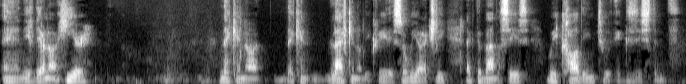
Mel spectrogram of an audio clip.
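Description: The speaker is a cafe owner in his sixties, not a native English speaker, preaching emphatically through an interview in his living room while his hands gesture. His voice is on the low side, husky and a bit bright, delivered in a monotone and a little slowly into a fluffy handheld interview mic.

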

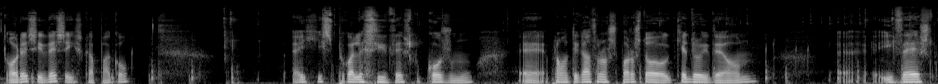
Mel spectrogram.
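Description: A young man hosting a gaming video in casual, jokey commentary, rambling, muttering and humming to himself while he builds, recorded on a desktop mic at home. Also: on the low side. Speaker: gaming channel host. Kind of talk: casual let's-play commentary. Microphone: desktop studio mic.

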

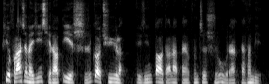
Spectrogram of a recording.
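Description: A man in a technical tutorial, explaining each step patiently and often pausing with fillers. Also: medium pitch, fairly bright tone, dry recording. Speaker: tutorial presenter. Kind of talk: screen-recorded technical tutorial.

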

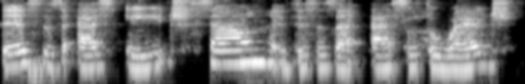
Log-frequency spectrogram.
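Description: A woman teaching a pronunciation lesson, speaking slowly and carefully and repeating each sound and word. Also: mid-range voice, husky, recorded from a distance, rough recording. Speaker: language teacher.

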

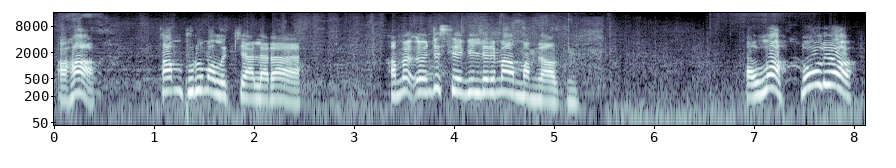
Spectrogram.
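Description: Young male gaming commentator, high voice, playful and loud, faint music behind. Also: unhurried, long pauses. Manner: playful, chatty, shouts excitedly in fights. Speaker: gameplay commentator. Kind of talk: let's play commentary.

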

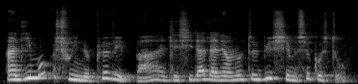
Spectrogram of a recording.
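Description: A woman reading a children's storybook aloud, animated and playful. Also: mid-range voice, fast talker.

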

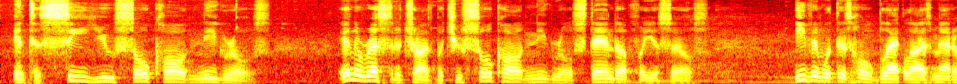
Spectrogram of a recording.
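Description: Casting: male religious teacher, somewhat low voice, emphatic, repetitive, profane informal sermon. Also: a little mellow. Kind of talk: informal sermon with scripture reading and commentary.

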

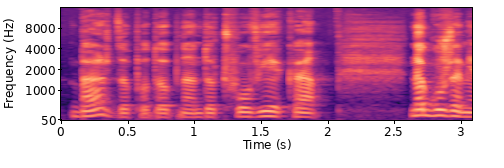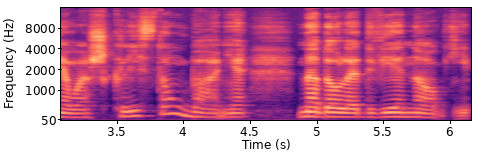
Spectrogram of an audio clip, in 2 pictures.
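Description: Brief: narrator for a comic novel, dry humor, mid pitch. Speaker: audiobook reader. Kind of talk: scripted narration.

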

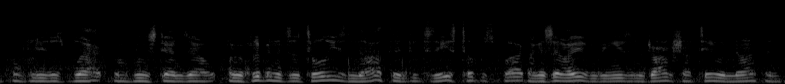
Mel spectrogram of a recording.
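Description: A man's voice: on the high side, warm tone, dull audio, slight background noise. A young man chatting casually as he drives and fishes from a kayak, talking into a body-mounted action camera and swearing now and then. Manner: laid-back, swears casually. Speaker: fishing vlogger. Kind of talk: casual vlog chat. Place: in a pickup truck, then on a kayak on a lake outdoors. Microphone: action camera mounted on him.

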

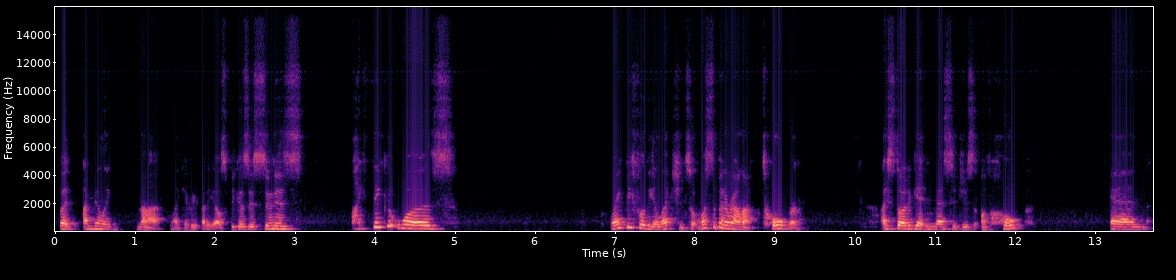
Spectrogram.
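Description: Over slightly dull video-call audio, an older woman artist with a mid-range, slightly rough voice talks casually and candidly as an interview guest. The conversation is reflective and takes place indoors in a home studio lined with books.

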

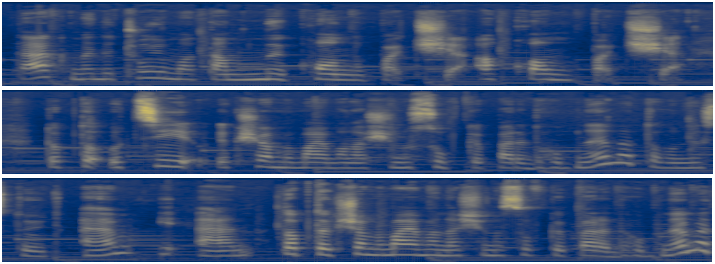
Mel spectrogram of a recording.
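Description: Жінка-викладачка, що чітко вимовляє звуки. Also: female voice, fairly high pitch. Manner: clear, patient, demonstrative, repeats sounds slowly. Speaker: Polish language teacher. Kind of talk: explaining pronunciation to camera.

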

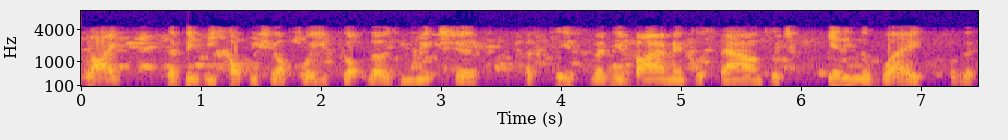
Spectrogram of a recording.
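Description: Heard on a call through a bluetooth earbud mic, a man who reviews tech gear chats about products from a busy indoor coffee shop. His voice is medium-pitched and the audio is narrow and tinny. He thinks aloud and gives small laughs as he talks.

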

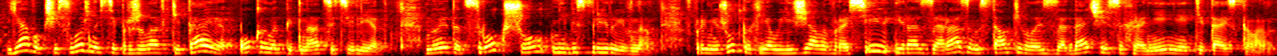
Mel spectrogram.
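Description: This teacher, a Chinese language instructor in her thirties who runs her own school, has a medium-pitched, warm voice and keeps a moderate pace. Her cheerful, scripted lesson is filmed in a small room with a lapel mic, and she gestures as she clearly ticks off each item.

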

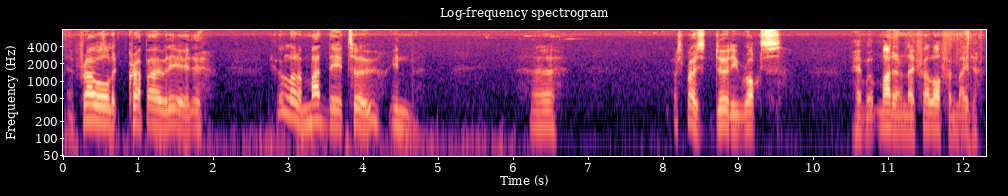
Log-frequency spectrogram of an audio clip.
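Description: Outdoors with a head-mounted action camera, a prospecting vlogger wanders verbally through old diggings, correcting himself and dropping casual swears. His voice is on the high side, slow, gravelly, and a little mellow, with frequent pauses.

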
